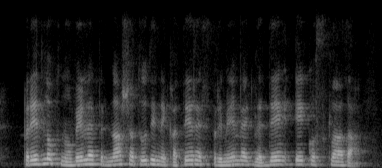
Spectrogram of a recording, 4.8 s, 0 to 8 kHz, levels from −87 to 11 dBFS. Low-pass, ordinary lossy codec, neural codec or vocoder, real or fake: 7.2 kHz; Opus, 24 kbps; none; real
